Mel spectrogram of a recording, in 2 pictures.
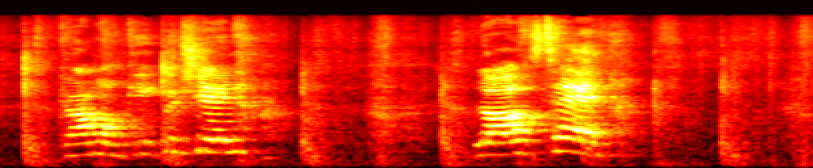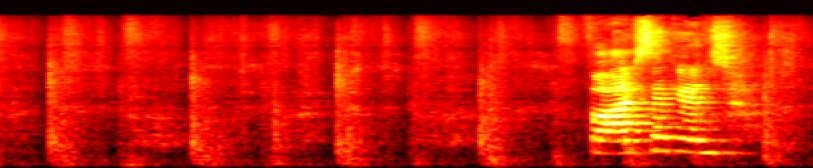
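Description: Feet land with thuds on a floor in quick jumps.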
